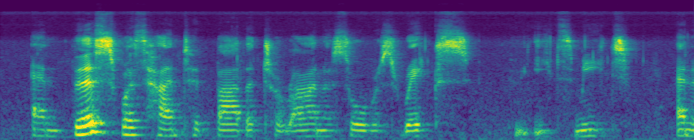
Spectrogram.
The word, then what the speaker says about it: Tyrannosaurus: very big meat-eaters at Tyler Torana not owner Tyrannosaurus Rex there we go I'm pronouncing it right a Tyrannosaurus Rex they had big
